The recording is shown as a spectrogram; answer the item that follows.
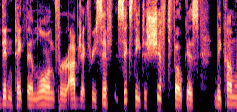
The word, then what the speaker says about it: OBJEK 360: And then rounding up the nominees for the MSP of the Year, Alexander Dabaka, his company Object 360. I'm giving you the American pronunciation, but it's actually spelled OBJEK 360.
